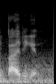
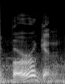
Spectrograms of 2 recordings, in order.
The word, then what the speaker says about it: Bergen: about vatican you know if i say we're going to take a trip to bite again i say bite again that's the the correct way of the correct pronunciation in norwegian but then foreigners they say bergen yeah well should i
